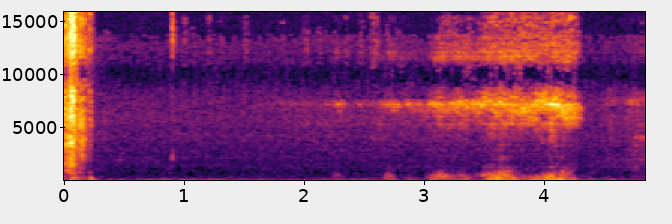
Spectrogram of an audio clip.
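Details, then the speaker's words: Faint, low rumbling snores from a dog sleeping during hot UK weather (about 28°C), heard in the background over quiet room noise. "Sorry if you can hear my dog snoring in the background."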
